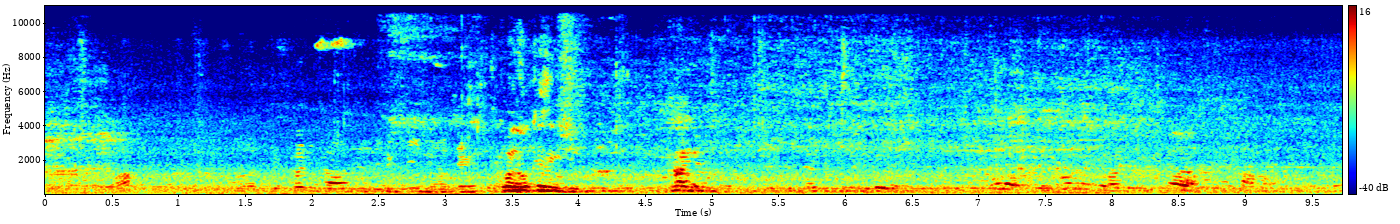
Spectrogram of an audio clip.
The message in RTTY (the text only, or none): none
